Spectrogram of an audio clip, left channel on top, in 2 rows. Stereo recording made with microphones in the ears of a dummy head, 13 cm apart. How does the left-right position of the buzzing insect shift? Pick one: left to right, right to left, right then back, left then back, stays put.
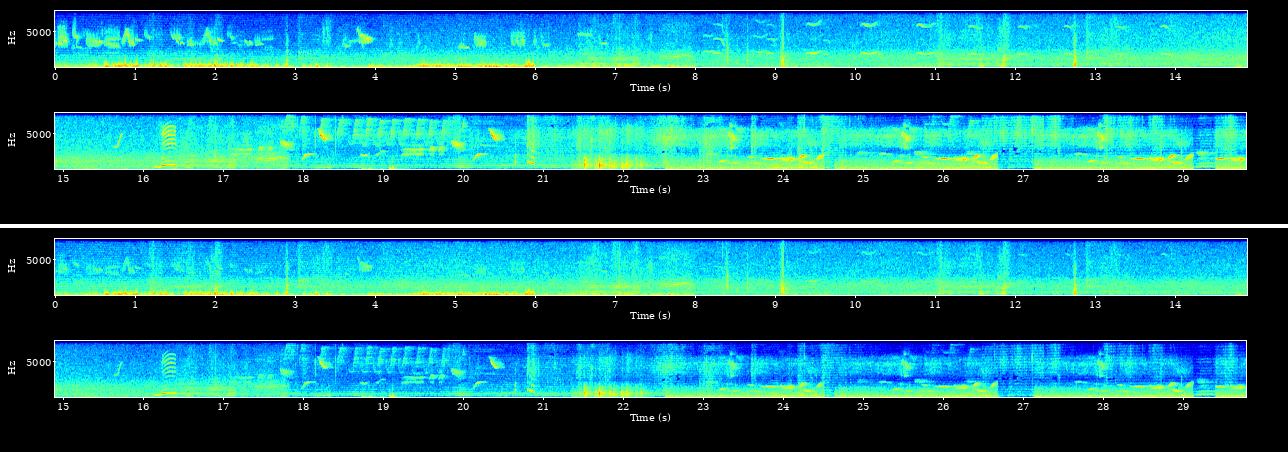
right to left.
